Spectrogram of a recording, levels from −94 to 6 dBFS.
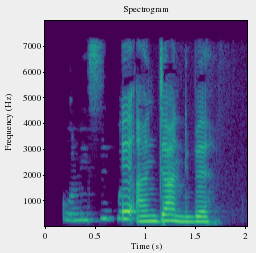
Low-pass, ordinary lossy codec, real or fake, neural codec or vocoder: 7.2 kHz; MP3, 64 kbps; real; none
